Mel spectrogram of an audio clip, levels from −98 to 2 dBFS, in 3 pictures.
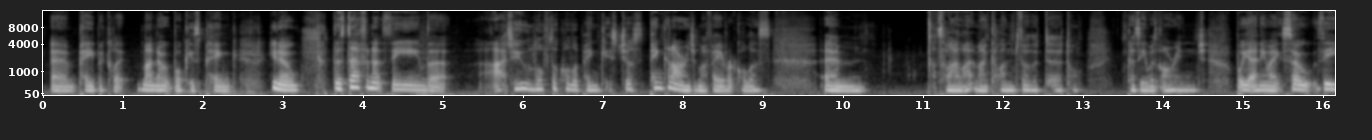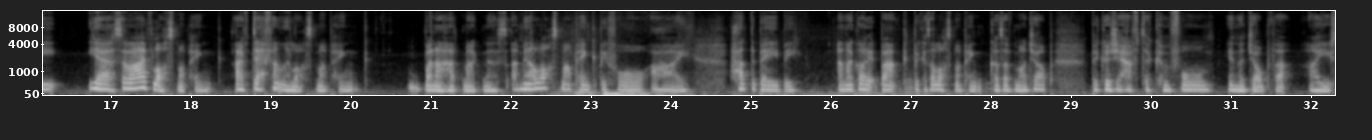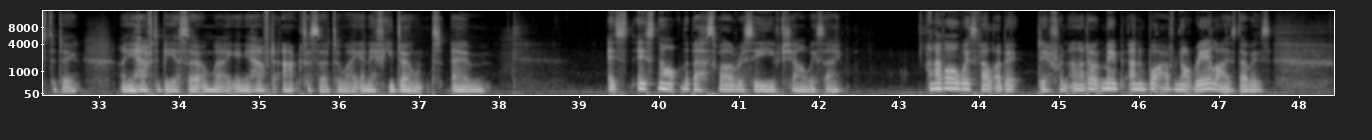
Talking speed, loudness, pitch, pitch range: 180 wpm, -31 LUFS, 150 Hz, 140-175 Hz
